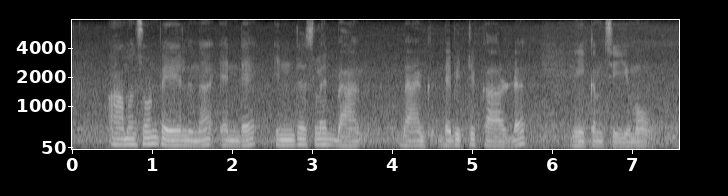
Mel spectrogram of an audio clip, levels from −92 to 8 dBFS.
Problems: constant background noise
